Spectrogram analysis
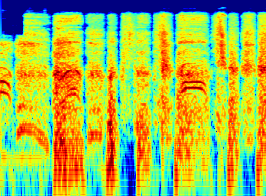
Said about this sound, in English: But I just didn't want, like, just giant, like, wet breathing sound.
